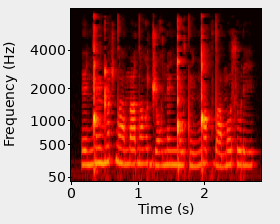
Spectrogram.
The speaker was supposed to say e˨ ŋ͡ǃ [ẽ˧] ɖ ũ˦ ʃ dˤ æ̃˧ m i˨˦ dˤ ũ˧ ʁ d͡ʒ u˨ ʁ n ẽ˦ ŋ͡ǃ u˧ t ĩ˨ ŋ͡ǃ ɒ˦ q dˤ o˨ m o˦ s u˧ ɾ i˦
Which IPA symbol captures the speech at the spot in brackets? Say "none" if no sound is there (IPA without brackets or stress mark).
ẽ˧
